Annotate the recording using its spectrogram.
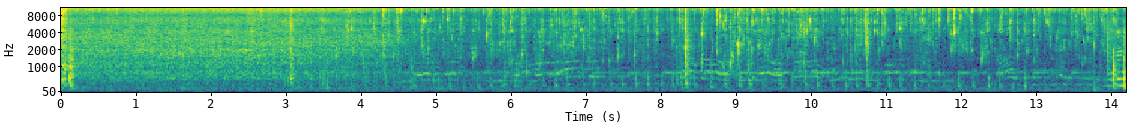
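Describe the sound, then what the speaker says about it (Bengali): Water poured into a pan of fried-up chicken stew base hisses and sizzles, then settles into a quieter bubbling simmer with scattered crackles. No one speaks. "এবারে এর মধ্যে পরিমাণ মতন জল দিয়ে দিলাম।"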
